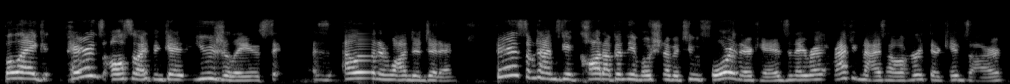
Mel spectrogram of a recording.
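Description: Woman podcast cohost, kinda high voice, super casual, says like a lot. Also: a little fast, a bit bright, low-quality recording. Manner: chatty, lots of "like", acts out quoted lines. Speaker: podcast co-host. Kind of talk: casual chat recapping an episode.

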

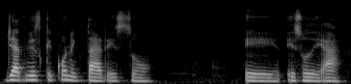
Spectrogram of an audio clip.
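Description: A woman's voice: lowish voice, fairly even intonation, a little slow, darkish tone. Young woman, Mexican accent, dance teacher, reflective interview chat, acts out quotes. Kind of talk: casual interview talk.

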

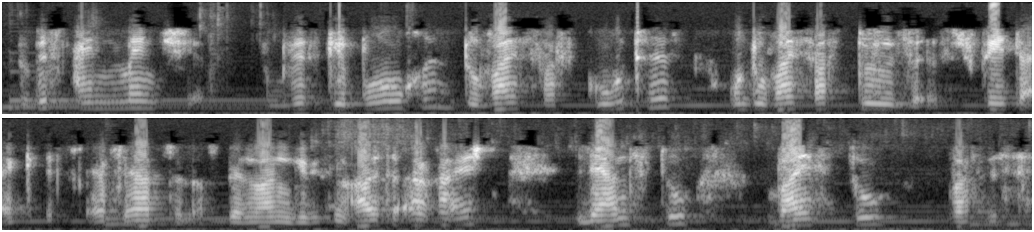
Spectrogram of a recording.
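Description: Emphatic bright-voiced man explaining faith. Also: fairly high pitch, moderate pace, low-quality recording. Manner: emphatic, repetitive, checks in with "ja?" and "verstehst du?". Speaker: religious explainer. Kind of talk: earnest one-on-one religious explanation.

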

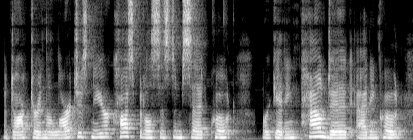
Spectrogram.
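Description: A woman's voice: fairly low pitch, fairly even intonation, normal speed, fairly bright tone. A woman narrating a scripted weekly news summary, marking each quotation aloud. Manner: reads quotes with air quotes.

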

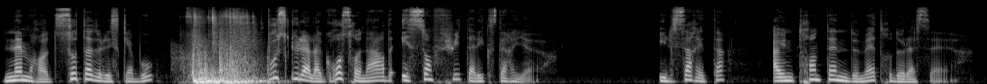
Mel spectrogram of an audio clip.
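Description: A woman narrating an audiobook in an expressive storytelling manner. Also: deep voice, a little slow, pauses often.

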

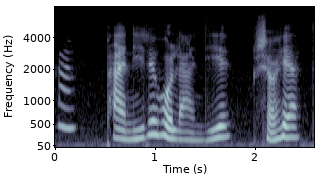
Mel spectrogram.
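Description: A woman's voice: mid-range voice, expressive, no echo, muffled recording, close to an everyday voice. A woman voicing a small frightened pencil in a children's story, pleading and anxious. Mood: meek.

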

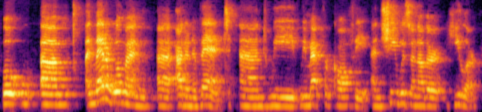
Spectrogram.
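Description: A woman talking as an interview guest, telling spiritual experiences in an earnest, unhurried, conversational way. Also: medium pitch, steady tone. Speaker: interview guest, trance channeler and healer. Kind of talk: conversational first-person spiritual storytelling. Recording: muffled, roomy, echoing audio.

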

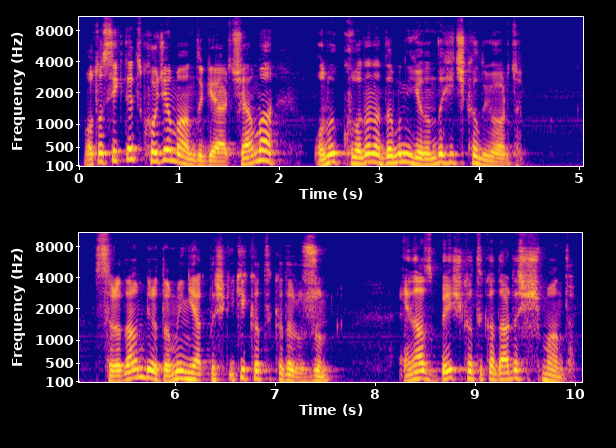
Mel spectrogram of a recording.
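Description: A man narrating an audiobook in an expressive storytelling manner, slowing down for emphasis. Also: fairly high pitch.

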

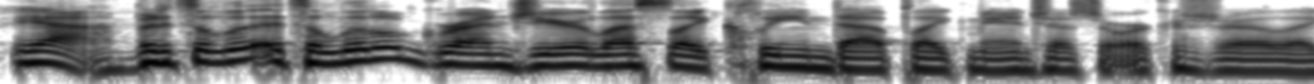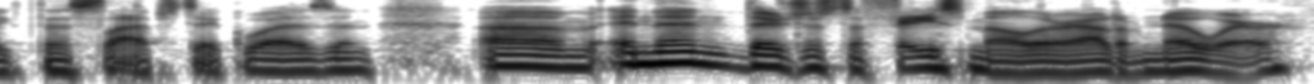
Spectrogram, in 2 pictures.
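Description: A man co-hosting a podcast, chatting casually about an album with relaxed jokes and halting fillers. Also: on the low side, no room sound. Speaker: podcast co-host. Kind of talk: casual music review chat.

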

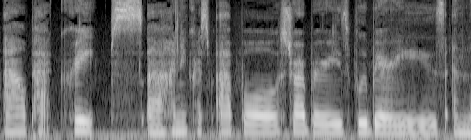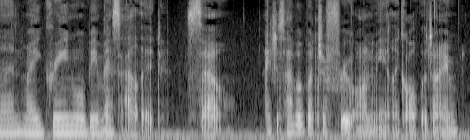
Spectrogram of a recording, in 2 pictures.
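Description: A young woman telling a casual story on her podcast, chatty and full of "like", sometimes dropping to a soft whisper. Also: fairly low pitch, completely flat delivery, normal speed, creaky. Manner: chatty, heavy use of "like", drops to soft whispers. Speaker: podcast host.

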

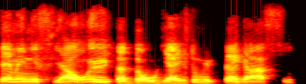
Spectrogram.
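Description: A man's voice: mid-range voice, measured pace, highs cut off. A man as a livestream guest, defending himself in casual debate and repeating phrases over and over.

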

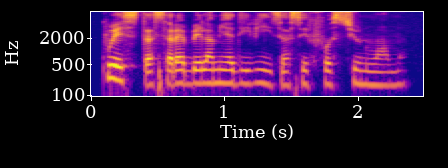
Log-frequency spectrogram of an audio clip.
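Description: A woman's voice: fairly low pitch, level tone, a little fast, mellow, no echo, studio quality, lightly acted. A woman reading aloud and voicing a proud, mocking young noblewoman who talks in a commanding, scornful way. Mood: haughty. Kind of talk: audiobook character reading.

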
